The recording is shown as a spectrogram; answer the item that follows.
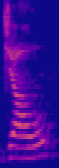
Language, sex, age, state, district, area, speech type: Punjabi, female, 45-60, Punjab, Mansa, urban, read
